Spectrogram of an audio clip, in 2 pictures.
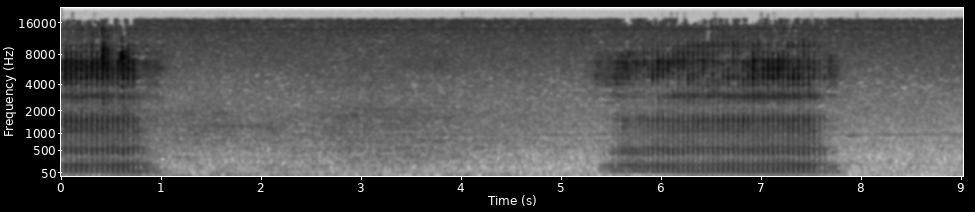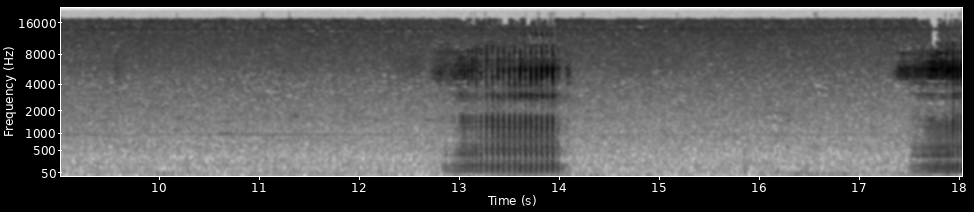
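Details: Loud, rattling snores in slow cycles, about four in eighteen seconds, each lasting one to two seconds, with quiet breathing between; snoring.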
